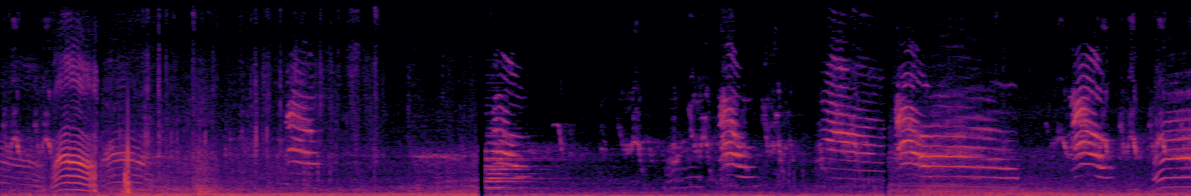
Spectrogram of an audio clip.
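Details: Cats meowing in a bamboo tree while jumping around looking for food and drink; a string of rising-and-falling harmonic meows, some short and some drawn out, with several overlapping voices and two abrupt cuts in the recording.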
